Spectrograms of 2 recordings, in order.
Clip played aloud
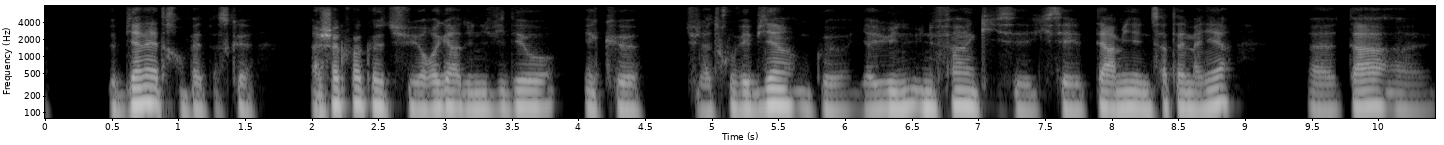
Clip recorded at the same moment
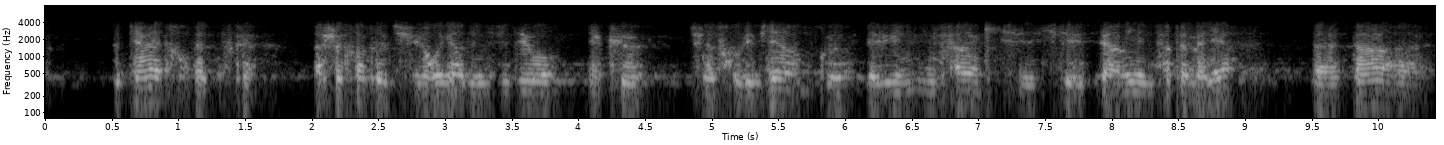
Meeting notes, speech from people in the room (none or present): none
